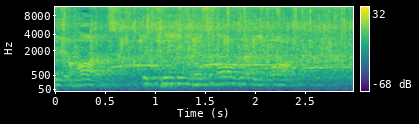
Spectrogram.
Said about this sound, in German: Sagt Posobiec zum Jubel der Teilnehmer, der lauter klingt, als er ist. Trotz großer Ankündigungen ist der Saal an der GW University nicht voll und am Ende des Abends sogar nur mehr halb leer.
